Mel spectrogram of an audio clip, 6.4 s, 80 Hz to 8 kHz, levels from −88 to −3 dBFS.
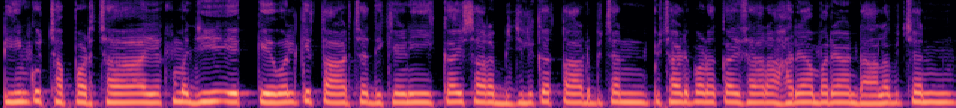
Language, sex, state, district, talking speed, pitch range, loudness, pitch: Hindi, male, Uttarakhand, Uttarkashi, 265 wpm, 190-200 Hz, -24 LUFS, 195 Hz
